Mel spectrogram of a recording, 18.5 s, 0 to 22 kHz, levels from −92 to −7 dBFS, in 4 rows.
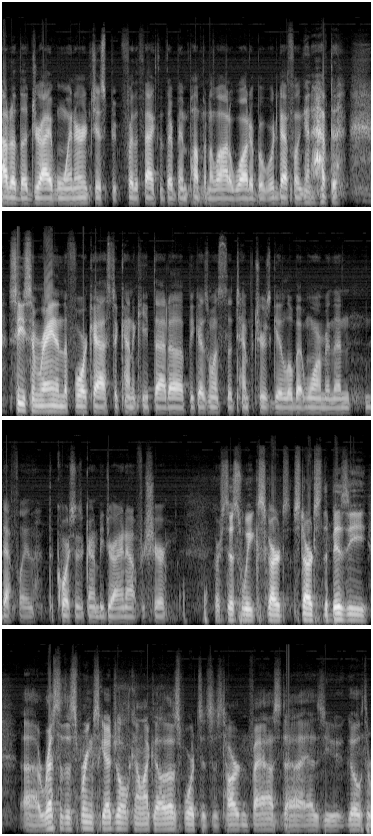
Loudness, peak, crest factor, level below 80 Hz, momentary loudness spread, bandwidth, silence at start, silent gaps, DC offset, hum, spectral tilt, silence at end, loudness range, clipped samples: -24 LUFS; -4 dBFS; 20 dB; -64 dBFS; 12 LU; 15 kHz; 0 s; none; under 0.1%; none; -4.5 dB/octave; 0 s; 7 LU; under 0.1%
